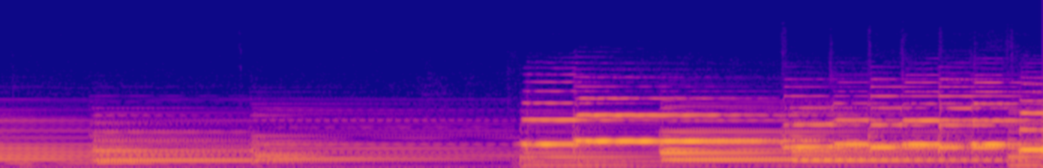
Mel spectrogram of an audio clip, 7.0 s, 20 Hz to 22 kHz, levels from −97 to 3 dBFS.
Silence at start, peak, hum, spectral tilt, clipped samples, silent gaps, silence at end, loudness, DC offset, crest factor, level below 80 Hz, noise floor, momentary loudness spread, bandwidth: 0 s; -12 dBFS; none; -9.5 dB/octave; under 0.1%; none; 0 s; -27 LUFS; under 0.1%; 14 dB; -58 dBFS; -48 dBFS; 19 LU; 5 kHz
